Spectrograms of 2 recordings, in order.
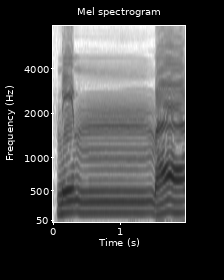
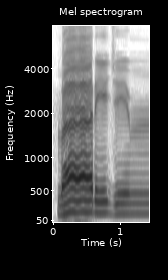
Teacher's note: Cara membacanya masukkan nunnya ke huruf mim dan kemudian ditahan dengan gunnah. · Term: idgham bi gunnah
